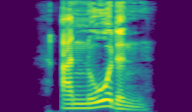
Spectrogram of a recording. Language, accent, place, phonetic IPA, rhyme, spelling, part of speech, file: German, Germany, Berlin, [aˈnoːdn̩], -oːdn̩, Anoden, noun, De-Anoden.ogg
- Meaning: plural of Anode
